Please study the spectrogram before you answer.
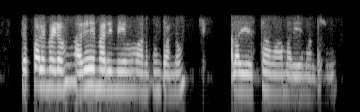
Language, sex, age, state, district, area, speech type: Telugu, female, 45-60, Telangana, Jagtial, rural, conversation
